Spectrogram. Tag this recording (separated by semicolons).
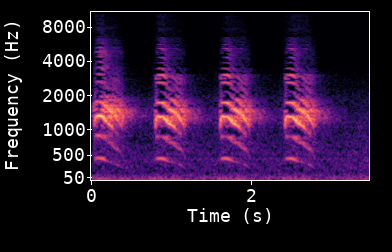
bird; birds; birdsong; crow; crows; field-recording; forest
